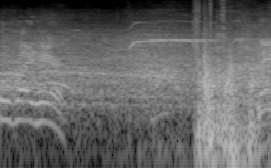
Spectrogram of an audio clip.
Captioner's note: attendee whistling; body thudding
